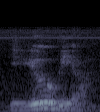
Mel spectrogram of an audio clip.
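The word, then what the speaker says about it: lluvia: When you see it together, though, it's really going to be pronounced like a Y, a Y sound. So po yave yave yubia yubia what's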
